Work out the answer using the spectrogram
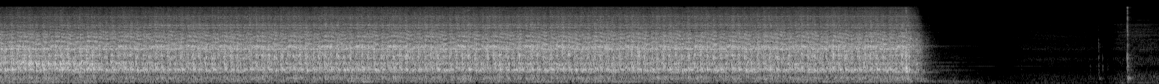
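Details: BSA Fury SS (E35SS) electric starter final test: fast, even whirring crank for about nine seconds, no slipping or grinding, clean stop; starter healthy.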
